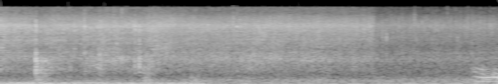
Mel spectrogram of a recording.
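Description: Multani aloo karahi cooking as potatoes and spices fry in hot oil while being stirred, giving a steady close sizzle with scraping stir strokes that carries on throughout with no talking.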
